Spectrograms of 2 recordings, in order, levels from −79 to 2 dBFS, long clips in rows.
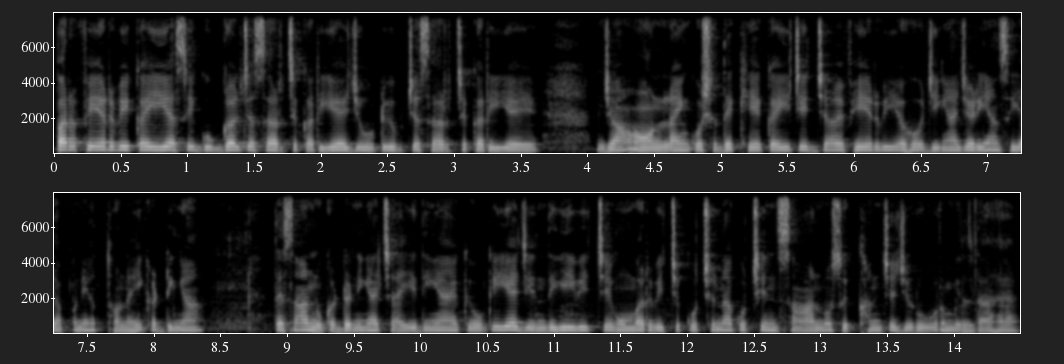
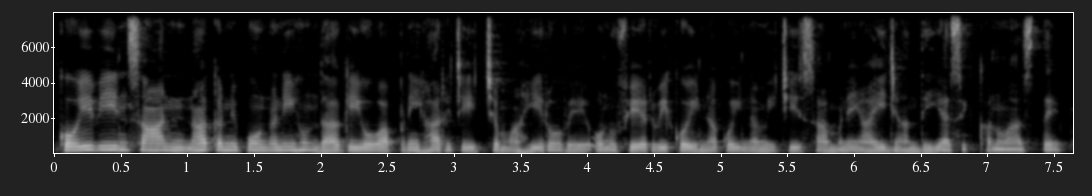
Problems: background sounds at intervals, background conversations at intervals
